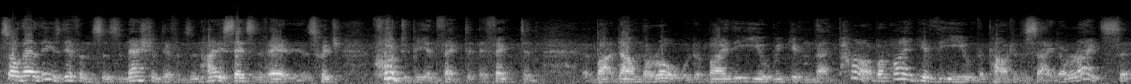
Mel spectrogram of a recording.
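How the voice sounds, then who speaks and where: A man with an Irish accent speaks at medium pitch for a man with lively intonation. There is noticeable background noise and audible room echo. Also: fairly quick pace. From Ireland. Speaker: interviewee on EU politics. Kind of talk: interview.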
